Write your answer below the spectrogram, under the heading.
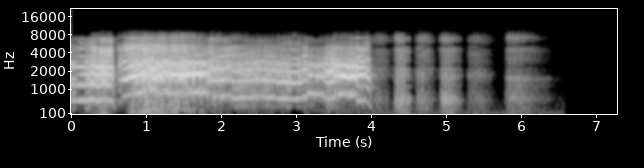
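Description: Talking Tom Cat's high-pitched, sped-up cartoon voice squealing for about four seconds. Then come about five short bursts, evenly spaced, before it stops.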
